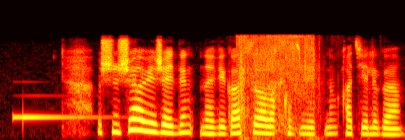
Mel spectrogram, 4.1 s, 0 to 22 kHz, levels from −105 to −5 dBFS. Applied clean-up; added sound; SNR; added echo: none; Tearing + Piano; 11 dB; none.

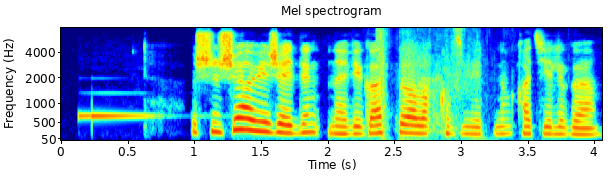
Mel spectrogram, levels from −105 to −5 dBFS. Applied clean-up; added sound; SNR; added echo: neural mask model RNNoise.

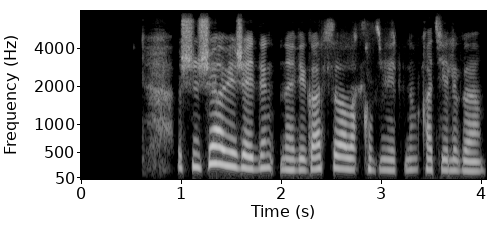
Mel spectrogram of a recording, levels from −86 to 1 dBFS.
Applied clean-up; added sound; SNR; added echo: neural mask model Resemble Enhance denoiser.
